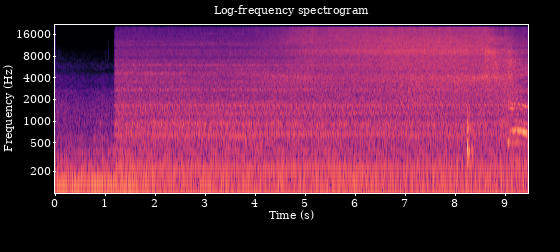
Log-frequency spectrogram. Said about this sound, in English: I hooked up the air compressor and started putting the air to her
